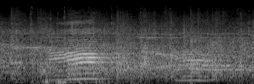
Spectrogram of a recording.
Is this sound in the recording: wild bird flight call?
no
